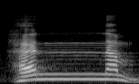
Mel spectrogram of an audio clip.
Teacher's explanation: Nun syaddah fathah ada dengung dua harakat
